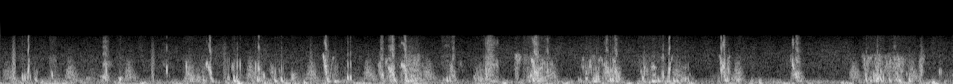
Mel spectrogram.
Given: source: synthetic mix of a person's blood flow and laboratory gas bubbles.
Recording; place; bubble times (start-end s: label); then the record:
Doppler ultrasound of blood flow; subclavian vein
0.20-0.40 s: bubbles
0.48-0.56 s: bubbles
0.84-1.13 s: bubbles
1.16-1.25 s: bubbles
1.63-1.71 s: bubbles
1.83-2.18 s: bubbles
2.24-2.43 s: bubbles
2.52-2.87 s: bubbles
2.90-2.99 s: bubbles
3.21-3.55 s: bubbles
3.77-4.25 s: bubbles
4.41-4.64 s: bubbles
4.73-5.00 s: bubbles
5.13-5.54 s: bubbles
5.75-6.23 s: bubbles
6.38-6.92 s: bubbles
7.17-7.44 s: bubbles
7.90-8.05 s: bubbles
8.61-9.25 s: bubbles
9.38-9.43 s: bubbles
From the record:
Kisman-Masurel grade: 243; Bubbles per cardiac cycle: several, 3 to 8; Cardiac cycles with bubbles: 100%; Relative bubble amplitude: loud (0.450 to 0.775); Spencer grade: 3 (all of the cardiac periods contain showers or single bubble signals, but not dominating or overriding the cardiac motion signals); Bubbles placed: anywhere in the cardiac cycle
